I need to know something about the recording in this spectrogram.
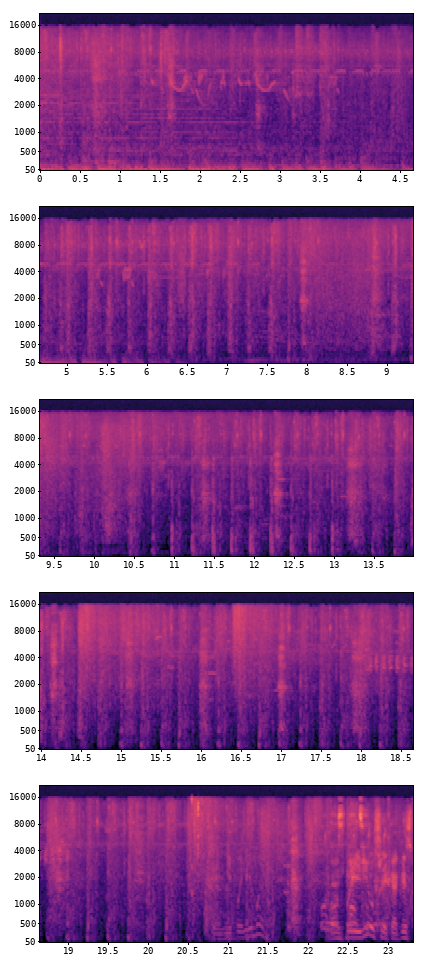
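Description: Footsteps crunch quickly over grass and dirt.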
